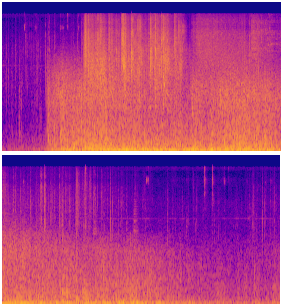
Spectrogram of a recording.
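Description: Fire roars and crackles loudly.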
